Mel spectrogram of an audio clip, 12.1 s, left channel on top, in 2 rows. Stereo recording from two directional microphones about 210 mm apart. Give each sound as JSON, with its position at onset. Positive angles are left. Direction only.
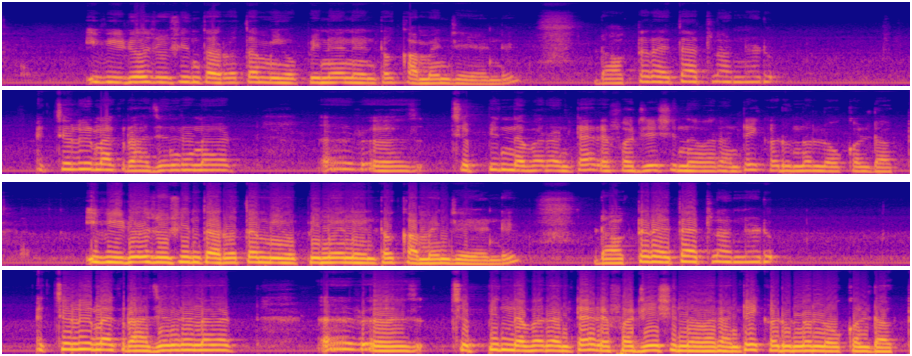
{"t": 0.5, "sound": "a man's voice", "side_deg": -15}
{"t": 6.2, "sound": "speech", "side_deg": -20}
